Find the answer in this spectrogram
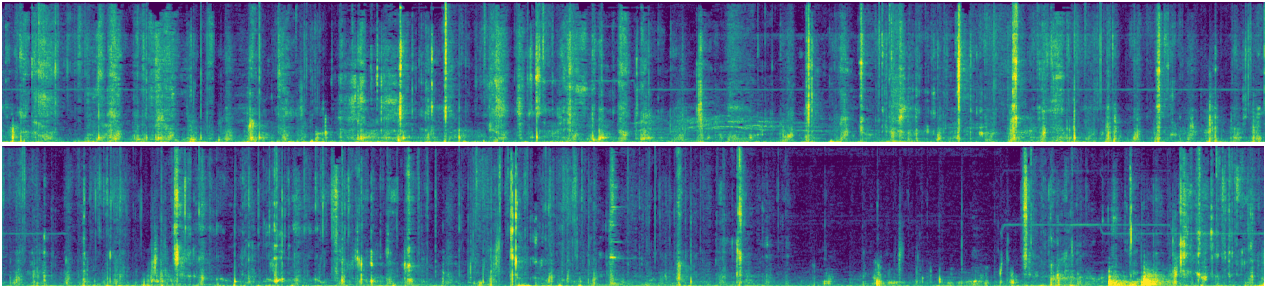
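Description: Close-miked crunching and chewing of crisp, crumb-coated deep-fried cakes: a steady run of crackling bites, with a quieter stretch about three-quarters of the way through.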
